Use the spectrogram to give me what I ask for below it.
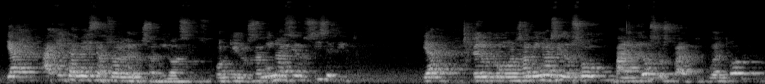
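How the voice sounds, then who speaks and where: In a reverberant hall captured from far away, a female physician teaches medical students, blending in stories from the clinic and often checking on her listeners. She speaks with a lowish, dark voice, and a little hiss or hum is audible.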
